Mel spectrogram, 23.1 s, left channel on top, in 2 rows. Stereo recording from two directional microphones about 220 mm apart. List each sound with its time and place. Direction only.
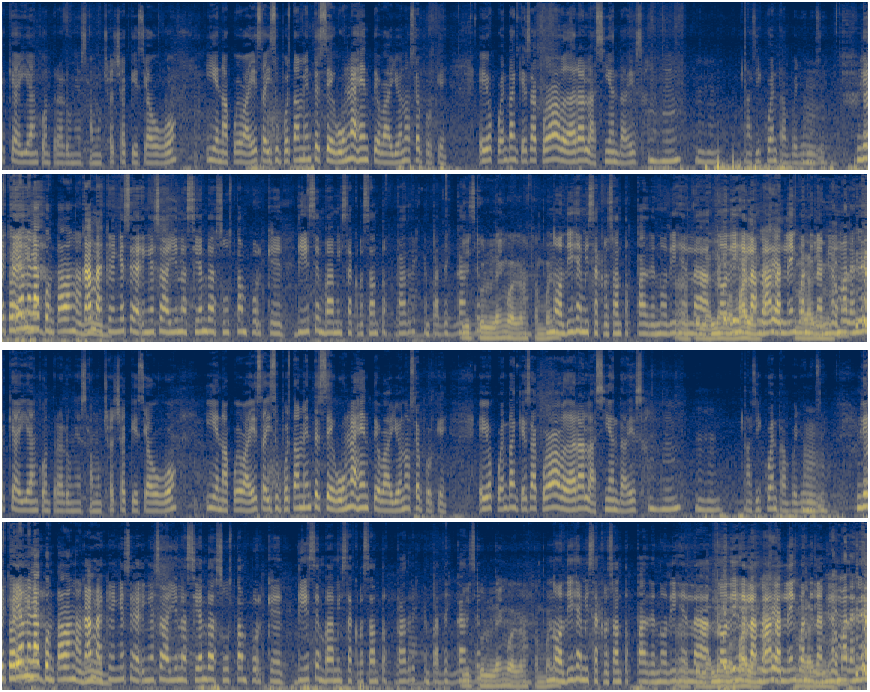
0.1 s speech: 20° right (ahead or behind)
9.9 s speech: 20° right (ahead or behind)
12.6 s a woman's voice: 50° left (ahead or behind)
13.7 s speech: 5° left (ahead or behind)
13.9 s speech: 10° right (ahead or behind)
17.7 s speech: 35° left (ahead or behind)
18.9 s speech: 5° right (ahead or behind)
21.6 s speech: 10° left (ahead or behind)
22.7 s speech: 55° right (ahead or behind)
